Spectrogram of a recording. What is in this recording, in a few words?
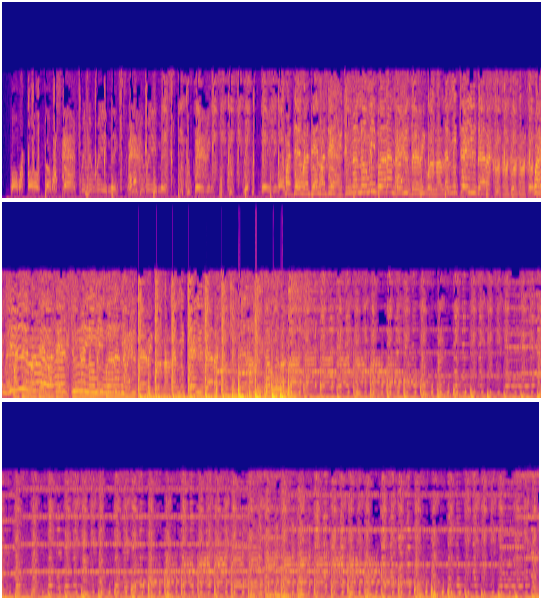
stutter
